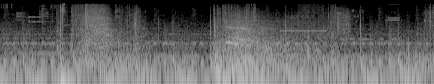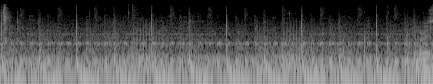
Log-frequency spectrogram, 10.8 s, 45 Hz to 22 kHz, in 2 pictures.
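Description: Grenade blasts in Cyberpunk 2077 gameplay: two heavy booming explosions land a couple of seconds apart amid a dense, continuous wash of crackling gunfire and battle noise.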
